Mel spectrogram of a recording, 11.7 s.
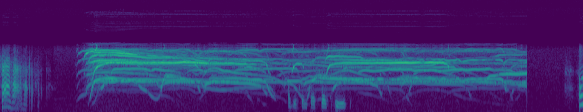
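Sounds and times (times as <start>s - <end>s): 
speech: 0.1s - 0.8s, 5.8s - 7.2s
canned crowd cheer sound effect: 1.6s - 10.6s.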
